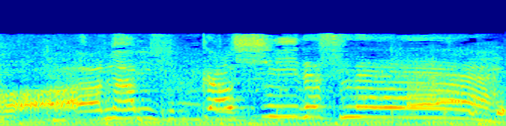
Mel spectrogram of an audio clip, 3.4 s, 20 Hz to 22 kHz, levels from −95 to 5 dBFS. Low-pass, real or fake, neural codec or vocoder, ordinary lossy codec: 7.2 kHz; real; none; MP3, 32 kbps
